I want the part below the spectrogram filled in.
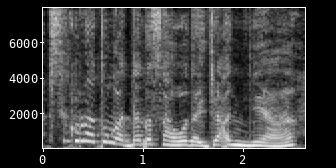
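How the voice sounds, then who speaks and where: A woman playing an excitable, cautioning best friend in a Filipino audio drama, exclaiming and admonishing dramatically. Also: on the high side, moderate pace. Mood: concerned, warning.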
